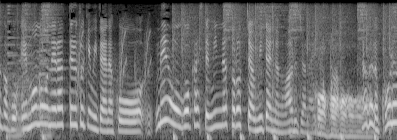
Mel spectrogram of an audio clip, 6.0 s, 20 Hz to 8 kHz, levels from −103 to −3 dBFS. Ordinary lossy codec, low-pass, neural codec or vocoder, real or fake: none; 7.2 kHz; none; real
